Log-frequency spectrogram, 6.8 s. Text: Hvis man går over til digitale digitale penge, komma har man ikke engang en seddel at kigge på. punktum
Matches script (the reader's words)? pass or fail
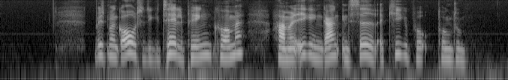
fail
